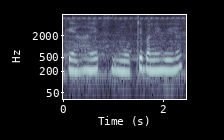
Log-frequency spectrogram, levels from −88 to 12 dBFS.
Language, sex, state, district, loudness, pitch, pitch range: Hindi, female, Bihar, West Champaran, -16 LUFS, 215 Hz, 205-220 Hz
